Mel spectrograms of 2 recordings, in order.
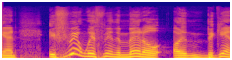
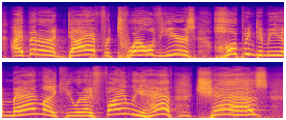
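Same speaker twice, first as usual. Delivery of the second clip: much higher, calling out for Chaz; swooning women; 13 semitones higher than usual. Acted. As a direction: lovestruck woman pleading for his attention. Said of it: "impression right now of the women".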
